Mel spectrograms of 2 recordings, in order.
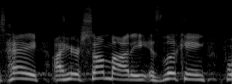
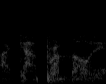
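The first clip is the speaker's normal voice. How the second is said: very quiet, hushed, breathy, secretive whisper. Retelling a friend's phone call announcing a promotion: imitating a whisper. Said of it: "called me and whispered to me".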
